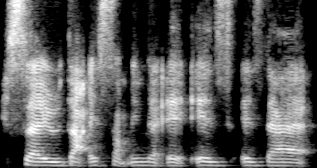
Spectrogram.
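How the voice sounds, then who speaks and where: A woman's voice: low voice, completely flat delivery, moderate pace, low-quality recording. A woman presenting an educational workshop, explaining patiently with frequent ums.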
